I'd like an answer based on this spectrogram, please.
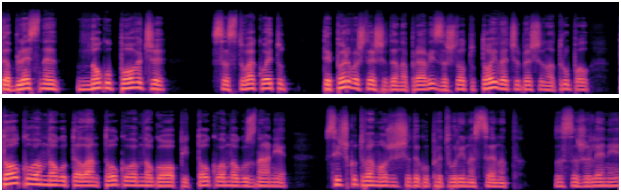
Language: Bulgarian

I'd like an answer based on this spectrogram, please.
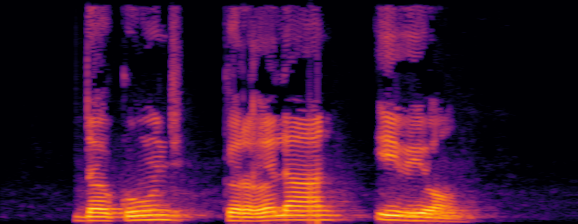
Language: Yidgha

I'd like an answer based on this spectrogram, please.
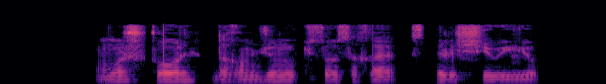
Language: Pashto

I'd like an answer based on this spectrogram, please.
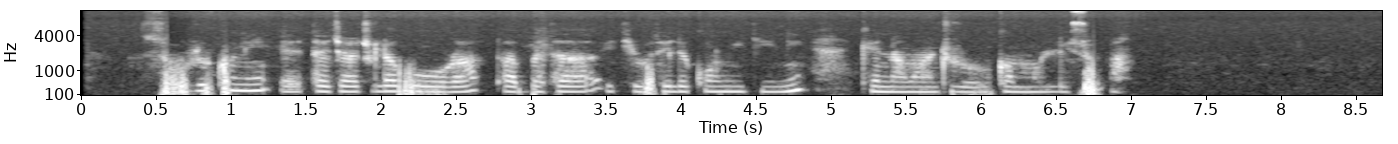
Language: Oromo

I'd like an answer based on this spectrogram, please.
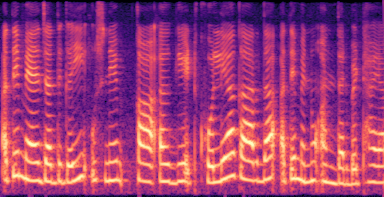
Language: Punjabi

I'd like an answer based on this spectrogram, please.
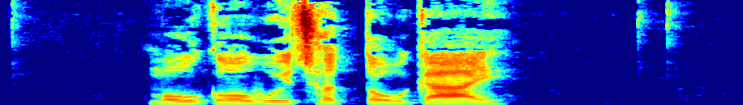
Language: Cantonese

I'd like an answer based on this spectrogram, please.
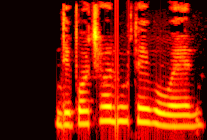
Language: Pashto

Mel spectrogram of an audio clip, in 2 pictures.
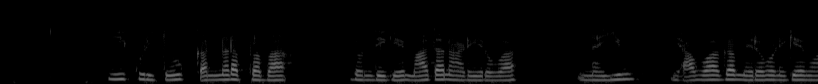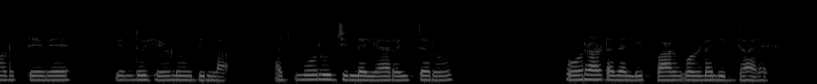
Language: Kannada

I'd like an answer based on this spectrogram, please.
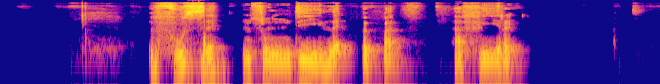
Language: Ngomba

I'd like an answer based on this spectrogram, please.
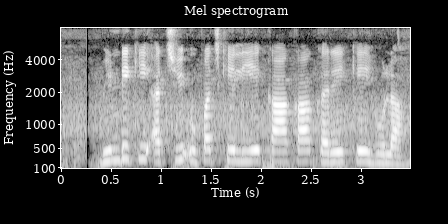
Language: Bhojpuri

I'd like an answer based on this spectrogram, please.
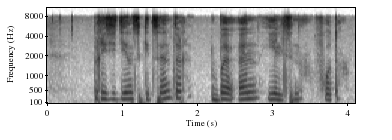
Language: Russian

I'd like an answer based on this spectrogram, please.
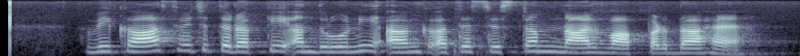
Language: Punjabi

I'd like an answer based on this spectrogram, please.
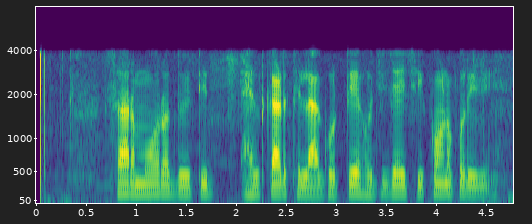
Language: Odia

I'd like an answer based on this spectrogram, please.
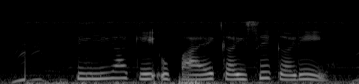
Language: Magahi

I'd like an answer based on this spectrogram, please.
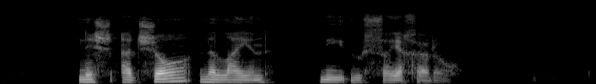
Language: Manx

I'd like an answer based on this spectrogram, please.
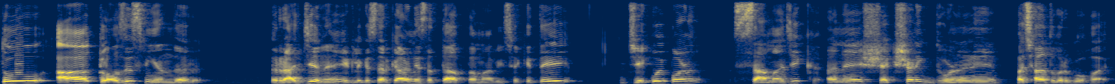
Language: Gujarati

